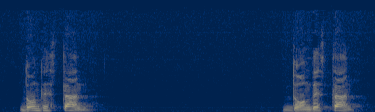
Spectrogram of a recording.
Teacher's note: Notice that the final E of ¿dónde? And the initial E of ¿están? Sound as if they were only one E.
